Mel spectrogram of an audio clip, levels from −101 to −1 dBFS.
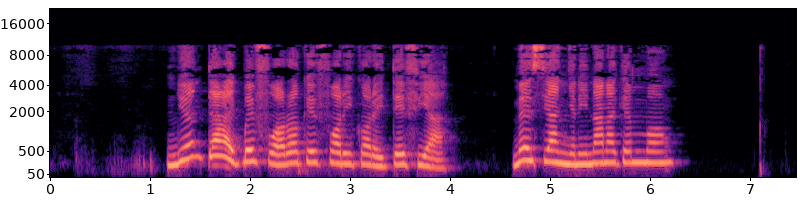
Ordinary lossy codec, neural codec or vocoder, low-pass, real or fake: MP3, 96 kbps; none; 9.9 kHz; real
